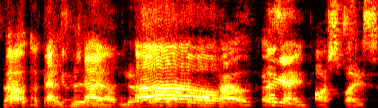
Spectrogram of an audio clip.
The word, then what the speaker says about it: Beckham: And Romeo Beckman, and it was a fused. Beckham. Beckham. Oh my goodness. Beckham, a Beckham child. Yes, Beckham child.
